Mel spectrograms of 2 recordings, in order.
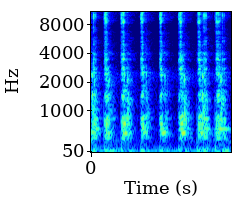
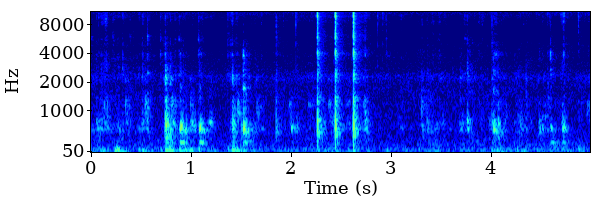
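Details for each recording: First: Casio CTK-3500 keyboard keys barely pressed: light, crisp plastic clicks about five a second, as each key presses against an internal button. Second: Casio CTK-3500 keyboard after fixing key clicking by putting tape over the button the keys contact: soft muffled key taps in a quiet room, with no sharp click as each key lands.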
